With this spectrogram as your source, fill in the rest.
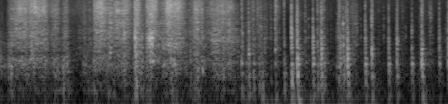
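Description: Long almond-shaped acrylic nails scratch across the lid and edges of a small, hollow brown kraft cardboard Coach gift box held in both hands, making a dry, bright, continuous rasp. The scratching then gives way to a quick series of crisp, hollow taps on the lid, each one short with almost no ring.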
